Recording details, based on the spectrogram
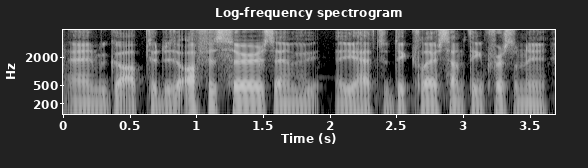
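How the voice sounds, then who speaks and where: A man's voice: fairly low pitch, level tone, fast talker, darkish tone, smooth. A man streaming live, telling a rambling story to his chat with lots of restarts that builds up as he goes. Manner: rambling, with many restarts, growing more worked up.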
